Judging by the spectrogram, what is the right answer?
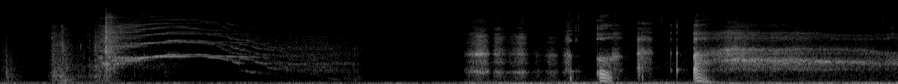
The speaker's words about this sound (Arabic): بس روح انت افتح الباب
